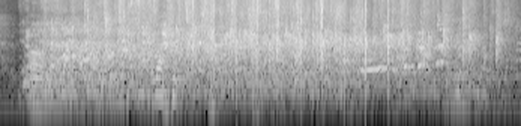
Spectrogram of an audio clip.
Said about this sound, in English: So this is where you should clap.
